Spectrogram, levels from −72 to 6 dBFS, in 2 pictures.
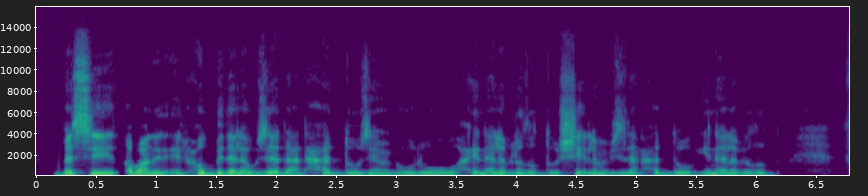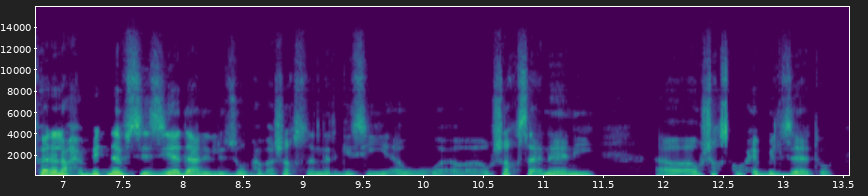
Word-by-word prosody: بس 140 +4 +3 0.3
طبعًا 175 0 +3
ال 140 +1 -3
الحُب 165 +6 +1
ده 155 0 +4
لو 135 -3 0
زاد 140 +3 +1
عن 125 -2 -3
حدُّه 140 -1 -3
زي 125 -1 -3
ما 120 - -4
بيقولوا 130 0 -4
هينقلب 140 -1 -2
لضدُّه، 120 -1 -4
"الشيء 145 +6 -1
لمّا 145 -3 -2
بيزيد 125 +3 -6
عن 120 -5 -5
حدُّه 140 0 -4
ينقلب 140 -2 -3
لضدُّه." 115 0 -7 0.5
فأنا 185 +6 +6
لو 245 -1 +8
حبّيت 225 +7 +1
نَفْسي 210 -4 +6
زيادة 175 +5 +5
عن 155 -1 +2
اللزوم 135 +4 -3
هابقى 135 -5 -6
شخص 165 +5 -2
نرجسي، 140 0 -4
أو 125 -1 -7
أو 130 0 -11
أو 135 +1 -8
شخص 195 +7 +1
أناني 135 -2 0 0.5
أ - - -8 0.2
أو 150 - -1
شخص 170 +6 +1
مُحِب 145 +1 -2
لذاته، 125 -2 -1
140 Hz, 180 wpm, -22 LUFS, 125-150 Hz, 0.5 s, لو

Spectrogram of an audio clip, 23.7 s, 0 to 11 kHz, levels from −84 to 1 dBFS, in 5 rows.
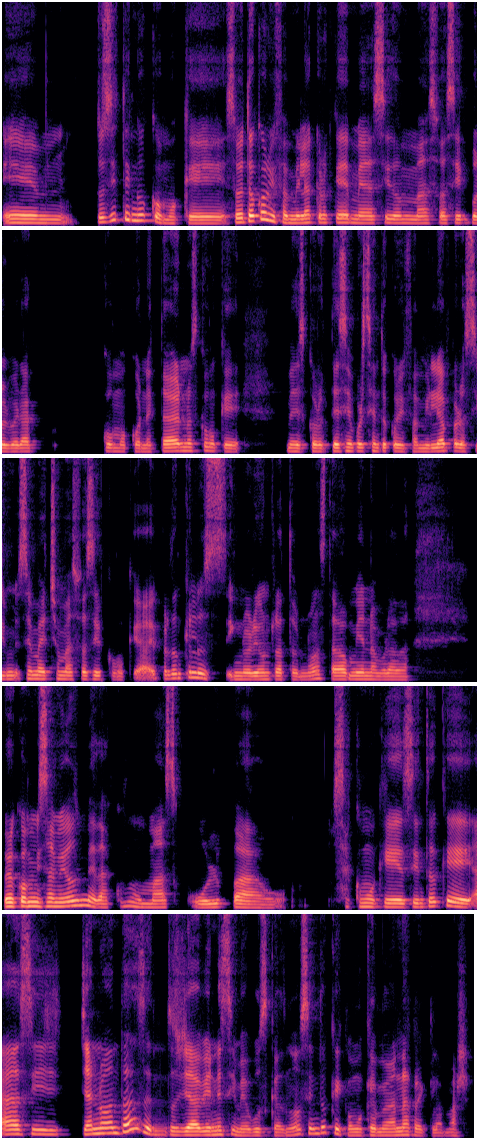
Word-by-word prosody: Em, 180 -2 +1 0.2
entonces, 220 +1 -1
sí 325 - -18
tengo 290 -4 +1
como 160 -3 -1
que, 160 0 +1
sobre 205 0 +2
todo 265 - +9
con 350 - +5
mi - - +4
familia 180 0 +1
creo 190 -1 -3
que 195 -1 +2
me 175 -2 -1
ha 170 - -1
sido 175 +1 -1
más 170 -1 -4
fácil 175 0 -3
volver 155 -1 +1
a 160 0 -5 0.6
como 160 -3 -5
conectar, 160 +3 +1
no 180 - -2
es 180 - -9
como 180 -2 -5
que 155 -2 -4 0.4
me 165 - -4
desconecté 155 +1 0
100% 170 -1 -2
con 160 - -1
mi - - -4
familia, 155 +3 0
pero, 165 - +1
sí 170 - -5
m 170 - -4
se 185 - -3
me 180 - +2
ha - - +2
hecho 175 +1 -8
más 170 0 -3
fácil, 170 0 -2
como - - -12
que: - - -7
"Ay, - - -3
perdón 205 +3 -4
que 250 - -3
los 225 0 -1
ignoré 160 0 0
un 160 - -3
rato, 160 -1 -4
¿no? 160 +4 -5
Estaba 165 -4 -1
muy 165 0 0
enamorada". 150 -2 -5 0.7
Pero, 195 0 +7
con 215 -1 +6
mis 205 -1 +2
amigos 210 +5 +3
me 255 - +2
da 165 -1 -2
como 205 +1 -7
más 165 0 -3
culpa 160 -1 -1
o, 140 0 -12
o - - -34 0.4
sea, 180 - -10
como 185 -2 -2
que 175 -1 +4
siento 180 +4 -2
que: 200 -6 +5
"Ah, 220 +1 +4
sí, 210 -2 -3
ya 215 0 +4
no 250 +2 +4
andas, 330 - +4
entonces 180 - +1
ya 175 -1 +9
vienes 190 +3 0
y - - -2
me 155 - -3
buscas, 155 0 -5
¿no?". 175 +6 -3
Siento 255 +4 -1
que, 235 -5 0
como 155 0 -3
que 165 0 0
me 160 - -3
van 160 +2 -1
a - - -1
reclamar. 150 -1 -8
175 Hz, 230 wpm, -20 LUFS, 160-195 Hz, 0.7 s, todo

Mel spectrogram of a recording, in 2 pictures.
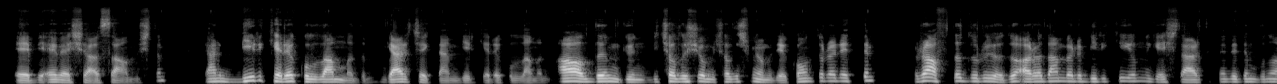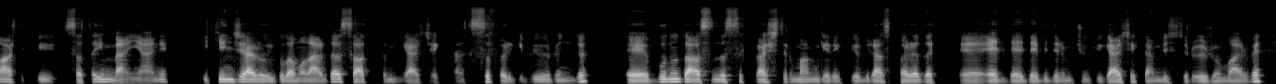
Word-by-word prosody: eee, 90 -1 +3
bir - - -4
ev 115 -1 +3
eşyası 90 -5 +1
almıştım. 85 - -9 0.4
Yani, 135 +1 +1 0.2
bir 180 +5 +4
kere 145 -3 +6
kullanmadım, 115 - +2
gerçekten 110 -7 +2
bir 90 -3 -8
kere 85 - -8
kullanmadım. 85 -1 -10
Aldığım 140 -1 +8
gün 110 -2 -2
bir 120 - -9
çalışıyor 135 +2 +3
mu, 120 - -2
çalışmıyor 125 +1 -2
mu 105 -2 -6
diye 95 -1 0
kontrol 145 - -2
ettim. 150 +5 -2 0.5
Rafta 160 -2 +5
duruyordu. 140 -3 +1
Aradan, 135 +3 +3
böyle, 140 -2 0
1-2 135 +2 -5
yıl 150 -1 -3
mı 150 -1 -11
geçti 115 -2 -5
artık, 105 +2 -1
ne 125 0 -8
dedim, 125 0 -3
bunu 125 +1 -3
artık 110 0 -4
bir 105 -2 -9
satayım 115 +1 -4
ben, 85 -3 0
yani, 85 +7 -8 0.3
2'nci 115 -1 0
el 110 -2 +6
uygulamalar 100 -2 -1
da 120 -1 +3
sattım 105 -2 -3
gerçekten, 85 -4 -9
sıfır - - -4
gibi 90 +4 -15
üründü. 100 +3 -5 0.4
Eee, 100 -3 +3
bunu 125 +1 +2
da 125 - +7
aslında 105 +1 +1
sıklaştırmam 105 0 -4
gerekiyor. 90 -1 -9
Biraz 100 -1 -2
para 100 -2 0
da, - - 0 0.3
eee, 90 - -4
elde 90 +2 -1
edebilirim 90 -1 -6
çünkü 100 -1 -17
gerçekten 100 -2 -2
bir 95 - -7
sürü 90 +1 -8
ürün 100 +2 -7
var 90 -1 -5
ve, 135 - +2
110 Hz, 160 wpm, -23 LUFS, 95-130 Hz, 0.5 s, Aldığım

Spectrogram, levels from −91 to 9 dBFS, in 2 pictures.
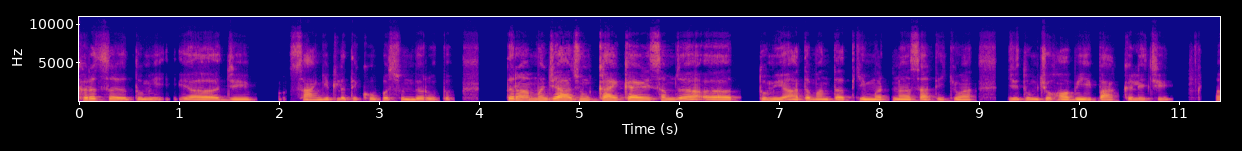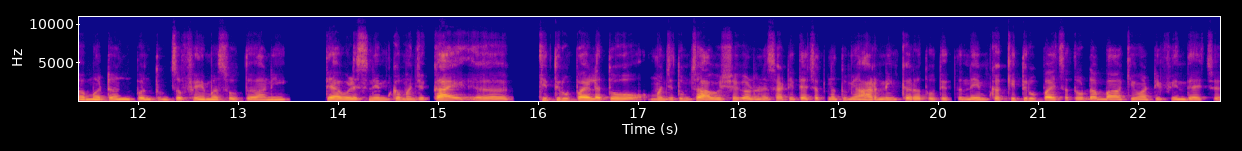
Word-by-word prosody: खरंच 190 +3 0 0.3
तुम्ही 150 +1 -2 0.3
अ, 125 -2 +3
जे 130 0 0 0.4
सांगितलं 135 +4 -3
ते 145 - -6
खूपच 140 +1 -4
सुंदर 135 -2 -1
होतं. 135 +2 -6 0.6
तर 195 -1 +3
म्हणजे 170 +3 +1
अजून 180 +1 +4
काय-काय 175 -1 +4
समजा 150 -3 0
अ, 130 -2 +3 0.3
तुम्ही 155 0 -1
आता 135 0 +1
म्हणतात 140 -2 +1
की 140 - +2
मटणासाठी 135 0 0
किंवा 130 -2 -1 0.4
जी 150 - -2
तुमची 150 0 -1
हॉबी 140 0 +3
आहे 130 - +1
पाककलेची, 120 -2 -3 0.7
मटण 140 +1 +3
पण 140 - +4
तुमचं 135 +4 -2
फेमस 135 -2 +1
होतं 130 -1 -1
आणि 255 - -1 0.4
त्यावेळेस 165 0 +4
नेमकं 165 +1 -2
म्हणजे 155 +1 -3
काय 175 -3 +7
अ, 150 -2 -1 0.4
किती 205 +1 -4
रुपयाला 180 -2 +6
तो 180 - +4 0.4
म्हणजे 160 0 -3
तुमचं 175 -4 +1
आयुष्य 160 +1 +1
घडवण्यासाठी 150 0 -2
त्याच्यातनं 145 +1 -2
तुम्ही 150 -1 -3
अर्निंग 140 +2 +1
करत 135 0 +2
होते. 130 -1 -4
तर - - -3
नेमकं 155 +4 -1
किती 190 +1 -4
रुपयाचा 180 -3 +3
तो 165 - -1
डब्बा 150 0 +1
किंवा 150 -2 -2
टिफिन 140 -1 -2
द्यायचं 130 -1 -3
150 Hz, 150 wpm, -22 LUFS, 135-165 Hz, 0.7 s, काय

